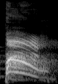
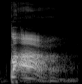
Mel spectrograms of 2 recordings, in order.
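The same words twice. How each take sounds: First: It is said much louder. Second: It is said at normal volume.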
